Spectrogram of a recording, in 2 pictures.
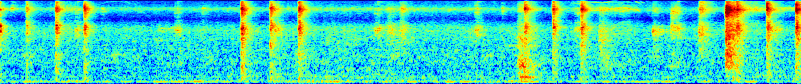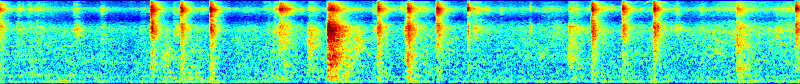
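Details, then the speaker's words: Chest percussion over the back of an adult male during a student's basic respiratory examination: a series of short, hollow taps giving a normal resonant (sonor) note, indicating air-filled lungs. "kalau berdasarkan perkusi tadi bunyi yang dihasilkan yaitu bunyi Sonor yang menandakan bahwa performa bapaknya berisi dengan udaranya Pak yang menambahkan hal tersebut normal"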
